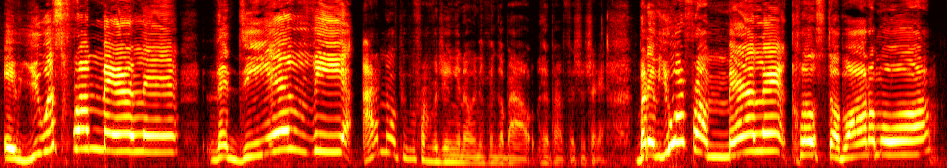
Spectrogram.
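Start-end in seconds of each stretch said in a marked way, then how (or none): 0.0-3.4 high, drawn-out shout-out to viewers; rally the audience in a high, raised voice; emphatic call-out. Real, not acted. Vlogger appealing to viewers about a chicken spot, emphatic call-out. 6.4-9.4 high, loud shout-out to the locals; emphatic call-out. Real, not acted. Vlogger singling out Maryland viewers, emphatic call-out.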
